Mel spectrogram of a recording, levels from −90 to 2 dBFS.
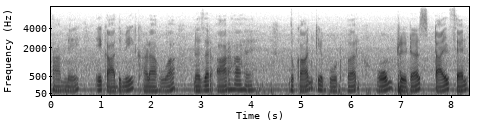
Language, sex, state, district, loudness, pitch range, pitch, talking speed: Hindi, male, Madhya Pradesh, Katni, -21 LUFS, 100-125 Hz, 115 Hz, 130 wpm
